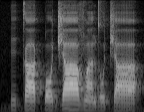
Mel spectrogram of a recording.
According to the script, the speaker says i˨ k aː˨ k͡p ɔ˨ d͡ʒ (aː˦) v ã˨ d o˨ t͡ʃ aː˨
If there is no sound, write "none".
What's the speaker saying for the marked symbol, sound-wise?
aː˦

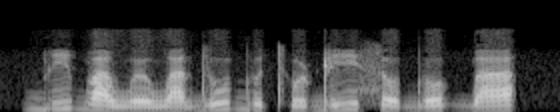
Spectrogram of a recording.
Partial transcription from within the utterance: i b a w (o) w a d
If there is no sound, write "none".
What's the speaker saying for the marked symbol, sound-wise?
ɵ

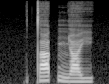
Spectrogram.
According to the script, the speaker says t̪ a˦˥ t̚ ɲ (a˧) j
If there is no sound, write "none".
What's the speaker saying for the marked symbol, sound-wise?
a˧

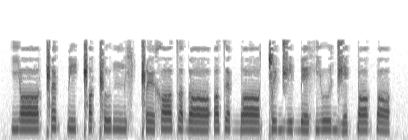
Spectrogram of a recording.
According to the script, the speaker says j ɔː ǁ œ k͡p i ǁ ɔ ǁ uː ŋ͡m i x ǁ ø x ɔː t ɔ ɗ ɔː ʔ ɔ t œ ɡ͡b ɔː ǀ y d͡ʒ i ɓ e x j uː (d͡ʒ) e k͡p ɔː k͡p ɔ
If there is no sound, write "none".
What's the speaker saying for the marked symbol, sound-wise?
d͡ʒ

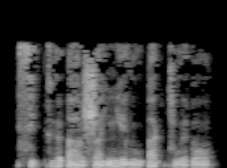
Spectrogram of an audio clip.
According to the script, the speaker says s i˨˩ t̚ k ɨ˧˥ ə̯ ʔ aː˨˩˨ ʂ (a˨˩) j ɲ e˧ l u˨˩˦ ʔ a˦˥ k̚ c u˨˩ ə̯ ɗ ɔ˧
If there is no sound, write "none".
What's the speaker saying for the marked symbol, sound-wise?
a˨˩˦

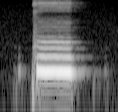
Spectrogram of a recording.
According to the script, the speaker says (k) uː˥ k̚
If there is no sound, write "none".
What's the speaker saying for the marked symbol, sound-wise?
k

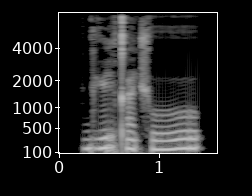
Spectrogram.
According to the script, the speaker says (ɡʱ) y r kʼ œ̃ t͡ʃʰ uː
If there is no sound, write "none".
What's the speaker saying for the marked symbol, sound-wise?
ɡʱ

